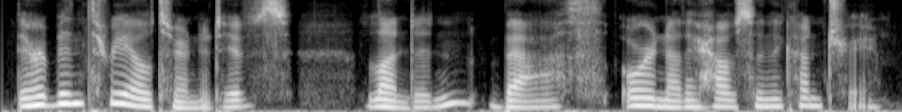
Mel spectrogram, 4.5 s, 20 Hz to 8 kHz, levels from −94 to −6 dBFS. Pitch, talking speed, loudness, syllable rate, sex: 190 Hz, 175 wpm, -18 LUFS, 6.1 syllables/s, female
